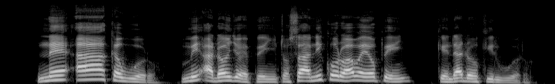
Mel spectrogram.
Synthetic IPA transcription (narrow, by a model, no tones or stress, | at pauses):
nɛʔakawoɾo̰ | mɪʔadɔɲd͡ʒɔɛpiɲtɔsanɪkoɾoawɛjɔpiɲ | kendadɔkiɾwo̰ɾo̰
